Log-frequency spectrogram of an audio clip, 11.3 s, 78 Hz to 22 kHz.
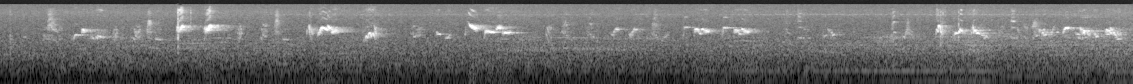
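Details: Red-whiskered bulbul used as a decoy in a trap, recorded 6 October 2018, singing in fighting style: bright chirps and short warbled phrases in quick irregular bursts, with broad clicks and steady faint background hiss.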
